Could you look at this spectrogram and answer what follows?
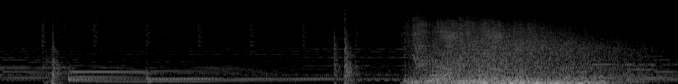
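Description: Turret guns fire in a modded Factorio game with Krastorio 2 and Space Exploration. A few sharp isolated shots and tones come first, then a dense rumbling barrage of rapid fire swells and keeps going.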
